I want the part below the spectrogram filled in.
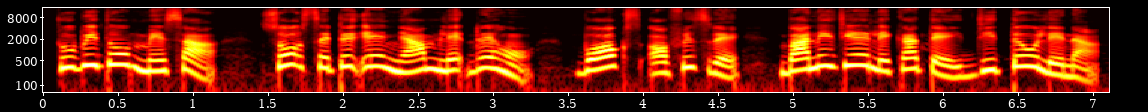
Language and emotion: Santali, neutral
